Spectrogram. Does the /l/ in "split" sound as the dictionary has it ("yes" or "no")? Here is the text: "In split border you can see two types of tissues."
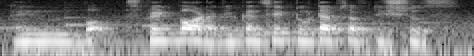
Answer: no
